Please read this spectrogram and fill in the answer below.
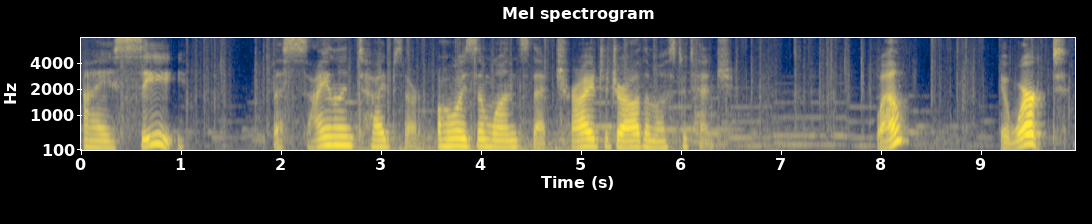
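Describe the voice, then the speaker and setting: A woman playing a talkative, worldly steward in a fantasy audio roleplay, with a wry, teasing and chatty manner. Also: fairly low pitch. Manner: chatty, teasing, addresses listeners as lass and lad. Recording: music behind the voice. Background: music.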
